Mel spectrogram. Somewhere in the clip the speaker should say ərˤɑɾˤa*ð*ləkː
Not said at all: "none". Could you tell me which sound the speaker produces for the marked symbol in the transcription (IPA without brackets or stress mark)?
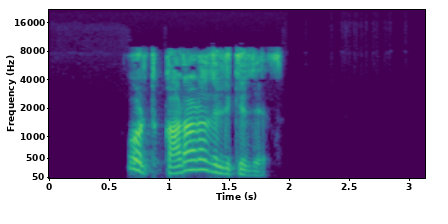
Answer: ð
